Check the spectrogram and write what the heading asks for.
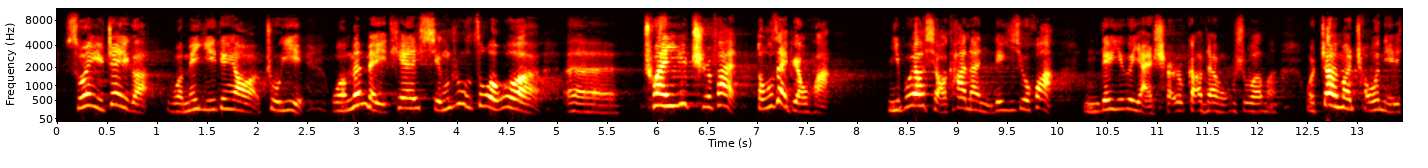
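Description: A woman's voice: a little high, fairly bright tone. An older woman giving a Buddhist dharma talk as lay teacher, pressing listeners with rhetorical questions. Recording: reverberant hall.

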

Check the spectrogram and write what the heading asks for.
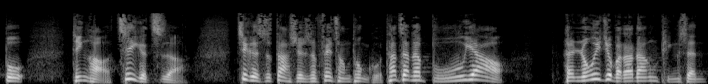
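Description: A man with a Taiwanese Mandarin accent teaching a lesson on classical poetry tones, quizzing students and chanting lines slowly. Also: a little high, sing-song, no echo.

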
